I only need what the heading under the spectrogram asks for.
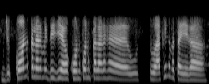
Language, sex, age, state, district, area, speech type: Hindi, female, 45-60, Bihar, Samastipur, rural, conversation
